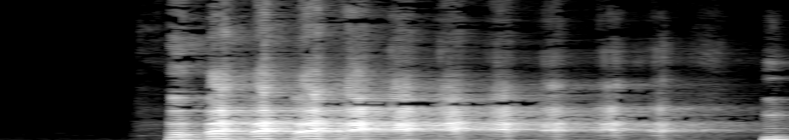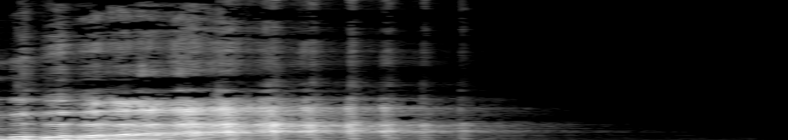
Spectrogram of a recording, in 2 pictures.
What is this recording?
Varying Maniacal Laughter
